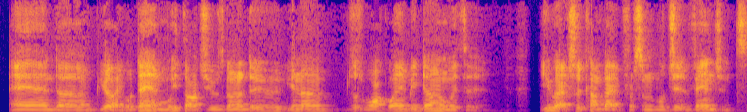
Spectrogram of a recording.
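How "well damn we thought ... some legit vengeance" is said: normal talking voice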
